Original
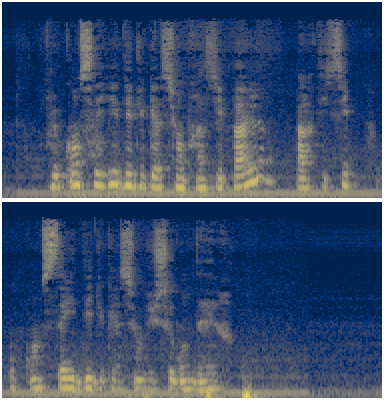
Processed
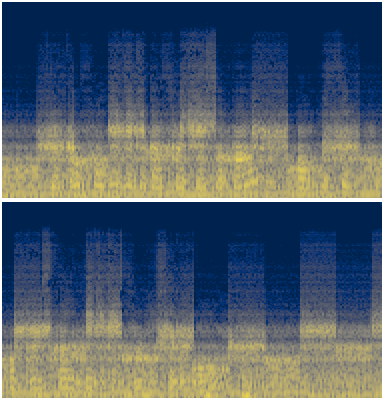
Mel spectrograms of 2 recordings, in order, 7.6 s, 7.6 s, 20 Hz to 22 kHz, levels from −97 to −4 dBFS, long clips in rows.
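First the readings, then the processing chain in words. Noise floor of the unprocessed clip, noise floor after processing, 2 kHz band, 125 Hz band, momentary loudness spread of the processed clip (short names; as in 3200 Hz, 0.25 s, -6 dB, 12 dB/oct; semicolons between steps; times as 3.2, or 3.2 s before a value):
-55 dBFS, -24 dBFS, +14.5 dB, +9.0 dB, 4 LU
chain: per-bin compression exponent 0.2; reverb removal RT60 0.8 s; stepped low-pass 2.8 Hz 530–2100 Hz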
